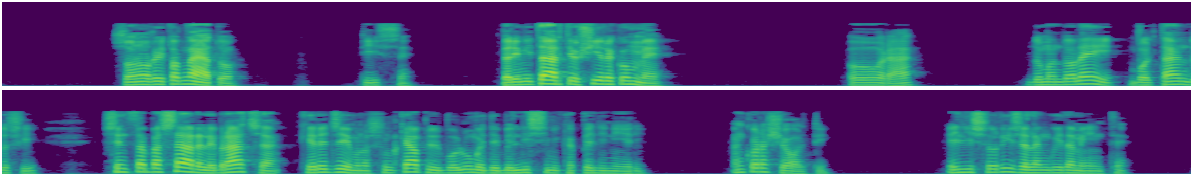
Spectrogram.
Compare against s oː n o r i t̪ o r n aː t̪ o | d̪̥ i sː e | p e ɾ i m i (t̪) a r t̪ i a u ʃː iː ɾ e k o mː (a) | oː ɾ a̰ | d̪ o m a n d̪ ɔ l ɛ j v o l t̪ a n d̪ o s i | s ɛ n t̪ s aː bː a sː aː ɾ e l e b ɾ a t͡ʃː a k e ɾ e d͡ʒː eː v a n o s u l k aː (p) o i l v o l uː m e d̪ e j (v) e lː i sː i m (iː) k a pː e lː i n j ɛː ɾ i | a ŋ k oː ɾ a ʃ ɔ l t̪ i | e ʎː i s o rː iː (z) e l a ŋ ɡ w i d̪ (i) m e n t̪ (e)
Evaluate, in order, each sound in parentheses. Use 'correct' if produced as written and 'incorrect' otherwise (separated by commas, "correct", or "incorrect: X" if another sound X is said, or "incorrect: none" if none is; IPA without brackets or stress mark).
correct, incorrect: e, correct, incorrect: b, incorrect: i, correct, incorrect: a, correct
